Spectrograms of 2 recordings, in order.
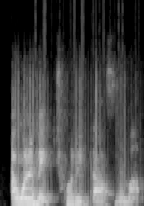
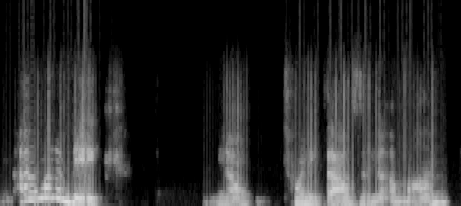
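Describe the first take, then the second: First: The pitch falls at the end, like a statement. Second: The pitch rises at the end, like a question. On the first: The speaker is sure it can be done. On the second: The speaker is not sure it can be done.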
